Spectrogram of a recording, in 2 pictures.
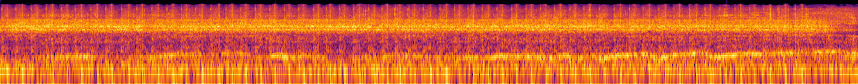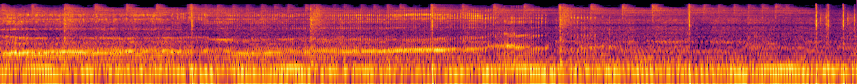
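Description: Brutal death metal / goregrind recording: heavily distorted electric guitars and bass over fast, dense drumming. A wavering sustained tone climbs slowly in pitch through the passage, and the bright upper guitar wash thins out about halfway.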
